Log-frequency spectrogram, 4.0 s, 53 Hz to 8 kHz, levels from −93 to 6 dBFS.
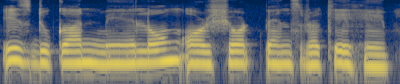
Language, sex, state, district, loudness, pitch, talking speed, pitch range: Hindi, female, Arunachal Pradesh, Longding, -13 LUFS, 185 Hz, 135 wpm, 175-190 Hz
